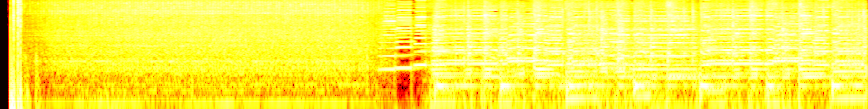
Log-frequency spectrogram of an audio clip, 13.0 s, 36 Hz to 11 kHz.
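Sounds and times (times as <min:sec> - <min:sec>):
film projector clattering: 0:00.2 - 0:05.7.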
